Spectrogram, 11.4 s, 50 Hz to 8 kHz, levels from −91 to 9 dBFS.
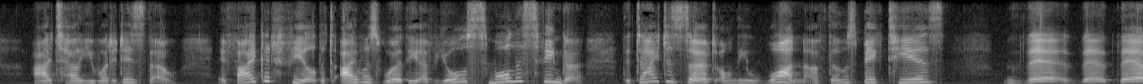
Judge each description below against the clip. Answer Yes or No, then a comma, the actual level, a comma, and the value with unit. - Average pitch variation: No, wide, 6.5 semitones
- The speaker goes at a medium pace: Yes, average, 185 wpm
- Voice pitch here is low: No, high, 235 Hz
